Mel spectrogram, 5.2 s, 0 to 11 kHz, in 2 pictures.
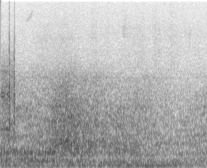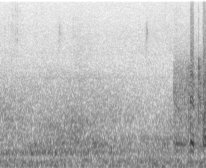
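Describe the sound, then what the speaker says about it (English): A Boeing 777 airliner on final approach to LAX passes as a broad, distant roar that swells and then gradually fades, with a brief clatter near the end. "big 777 on final approach"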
